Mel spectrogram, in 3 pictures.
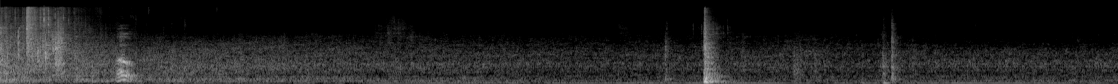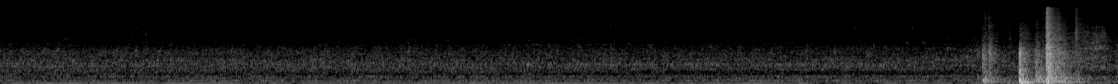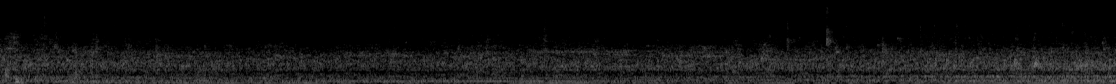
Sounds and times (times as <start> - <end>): Boiling: 0.0 - 33.5.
